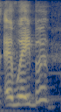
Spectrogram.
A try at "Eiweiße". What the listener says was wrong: It's Eiweiße. I actually did comment like this is approximately how you pronounce that. By the way, that thing doesn't make the B sound. It makes the S sound from hiss. Yeah, it makes the S sound from hiss.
